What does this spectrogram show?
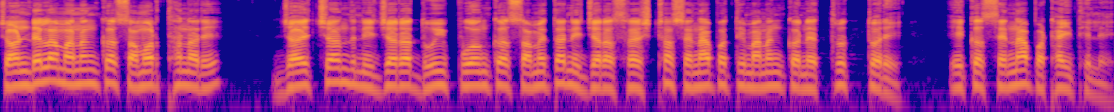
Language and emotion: Odia, neutral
